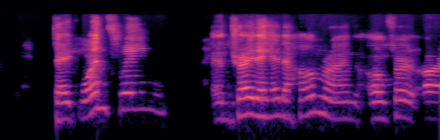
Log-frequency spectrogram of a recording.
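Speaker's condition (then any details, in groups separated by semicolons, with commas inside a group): Cerebral palsy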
